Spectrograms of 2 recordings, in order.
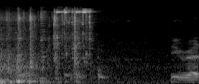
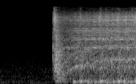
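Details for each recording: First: Case 446 garden tractor during restoration, after rewiring the ignition to get spark, carburetor solenoid clicking: the engine catches at once and settles into a steady, even low idle with no throttle linkage, no misses or knocks. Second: Restored Case 446 tractor, first start attempt after rewiring, choke pulled, throttle cable unhooked: starter spins engine with even chugging pulses but it never fires; owner suspects no spark.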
